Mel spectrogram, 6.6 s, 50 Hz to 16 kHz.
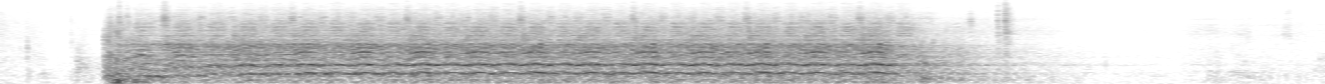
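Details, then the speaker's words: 1924 Ford Model T being started for the first time after sitting for years. About four seconds of steady cranking at roughly three to four turns per second with no firing, then silence; the engine is flooded. "might be flooded though all right spark plugs are a 15 16. oh yeah yeah that's flooded"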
